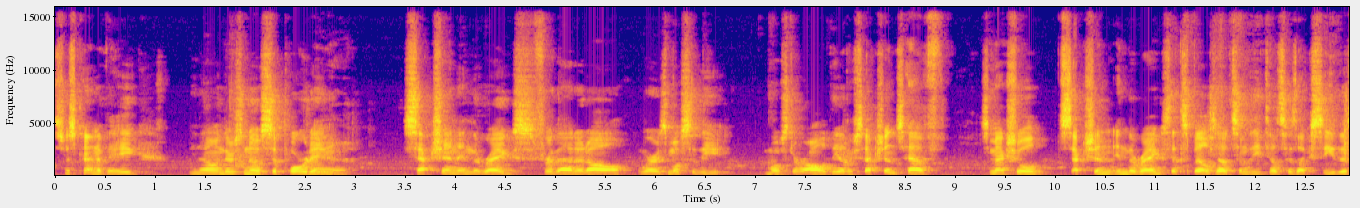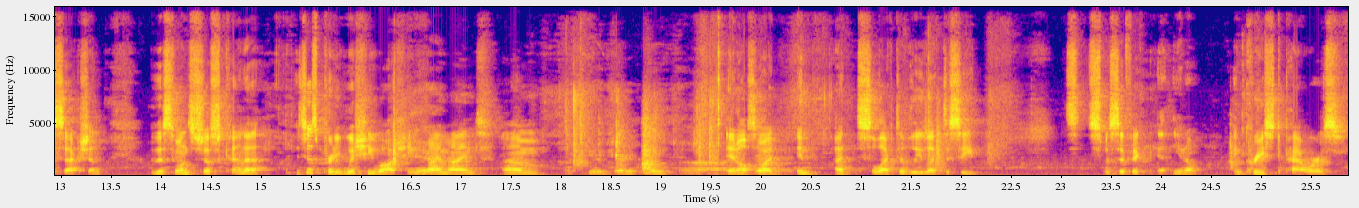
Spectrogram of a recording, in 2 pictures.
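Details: Adult man with self-reported spasmodic dysphonia, which he calls basically localized epilepsy; he links his voice problem to his years in the ski industry and a cliff fall in an extreme skiing championship that left his throat "gunked up."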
